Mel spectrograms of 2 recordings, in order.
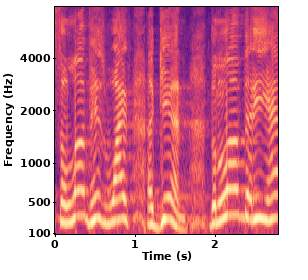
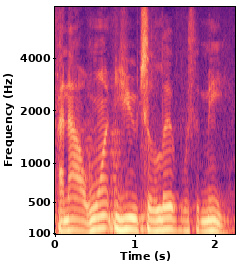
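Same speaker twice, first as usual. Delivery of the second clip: gentle Jesus promising; 9 semitones lower than usual. Acted. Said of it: "And so Jesus says to us".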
